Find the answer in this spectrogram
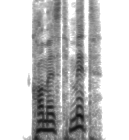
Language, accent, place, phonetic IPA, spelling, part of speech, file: German, Germany, Berlin, [ˌkɔməst ˈmɪt], kommest mit, verb, De-kommest mit.ogg
- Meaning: second-person singular subjunctive I of mitkommen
